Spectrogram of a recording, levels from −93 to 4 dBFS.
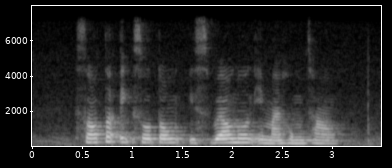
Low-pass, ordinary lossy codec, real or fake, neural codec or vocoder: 7.2 kHz; none; real; none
